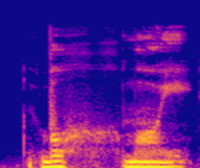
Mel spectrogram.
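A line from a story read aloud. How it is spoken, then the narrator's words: Whispered to himself. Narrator (Russian): прошептал про себя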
